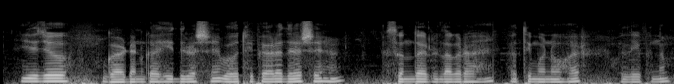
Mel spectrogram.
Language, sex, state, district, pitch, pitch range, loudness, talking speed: Hindi, male, Uttar Pradesh, Hamirpur, 125 Hz, 120-135 Hz, -22 LUFS, 170 wpm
